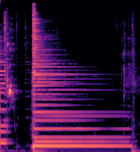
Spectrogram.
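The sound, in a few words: guitar riff played on two strings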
